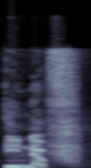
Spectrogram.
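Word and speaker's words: enough: ई एन ओ यू जी एच, इसको पढ़ते हैं इनफ, तो ई ना और फ, ये आपका इनफ हो गया।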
